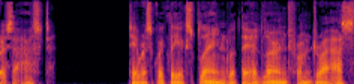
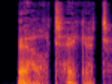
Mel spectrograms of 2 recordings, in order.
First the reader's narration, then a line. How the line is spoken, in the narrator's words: he muttered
